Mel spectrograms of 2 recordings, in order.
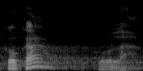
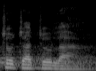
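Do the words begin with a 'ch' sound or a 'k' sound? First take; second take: k; ch. First: Each c is said as a 'k' sound. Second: Each c is said as a 'ch' sound. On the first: This is how the younger family members read it. The speaker calls it right. "tapi Coca-Cola" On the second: This is how someone from the village reads it. The speaker calls it wrong. "Bukan Coca-Cola"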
